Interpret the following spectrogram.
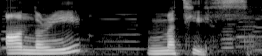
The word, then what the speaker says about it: Henri Matisse: we are doing an anri matisse uh so when you pronounce his name the french way of saying it the h is silent so you say anri matisse okay all right and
